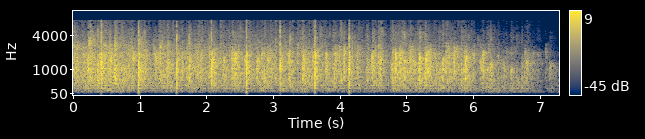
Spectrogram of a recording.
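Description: An audience breaks into steady applause, many hands clapping in a dense, overlapping patter at a constant loud level for about seven seconds before quickly tapering off.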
